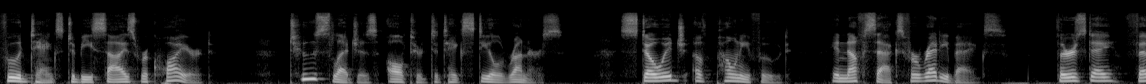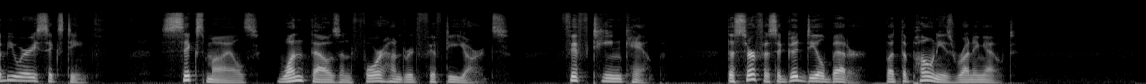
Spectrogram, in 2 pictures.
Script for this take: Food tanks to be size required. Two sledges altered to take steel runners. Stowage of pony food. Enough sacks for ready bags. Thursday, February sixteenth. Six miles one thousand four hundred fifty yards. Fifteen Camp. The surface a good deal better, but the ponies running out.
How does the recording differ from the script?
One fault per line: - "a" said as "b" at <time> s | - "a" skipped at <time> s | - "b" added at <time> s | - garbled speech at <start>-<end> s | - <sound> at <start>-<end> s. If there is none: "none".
none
